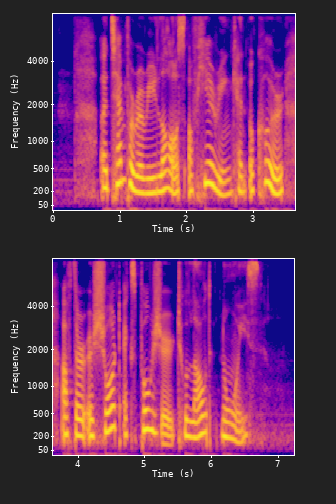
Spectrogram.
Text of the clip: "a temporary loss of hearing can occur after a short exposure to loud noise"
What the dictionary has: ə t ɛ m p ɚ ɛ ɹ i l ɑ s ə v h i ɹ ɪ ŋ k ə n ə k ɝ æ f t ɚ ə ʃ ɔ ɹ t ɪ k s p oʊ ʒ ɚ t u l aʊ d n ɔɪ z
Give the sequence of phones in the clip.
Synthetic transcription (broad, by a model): ə t ɛ m p ɚ ɛ ɹ i l ɑ s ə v h i ɹ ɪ ŋ k ə n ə k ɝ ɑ f t ɚ ə ʃ ɔ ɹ t ɪ k s p oʊ ʒ ɚ t u l aʊ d n ɔɪ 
